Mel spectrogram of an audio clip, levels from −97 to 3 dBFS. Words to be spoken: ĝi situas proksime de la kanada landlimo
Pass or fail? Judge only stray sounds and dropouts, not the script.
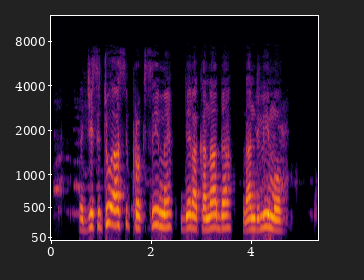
pass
